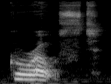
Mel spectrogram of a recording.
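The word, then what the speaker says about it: grow'st: So he has a contraction here that's pronounced oast, and then also grossed.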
